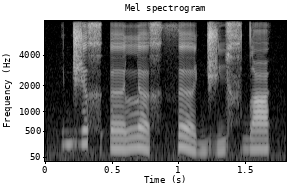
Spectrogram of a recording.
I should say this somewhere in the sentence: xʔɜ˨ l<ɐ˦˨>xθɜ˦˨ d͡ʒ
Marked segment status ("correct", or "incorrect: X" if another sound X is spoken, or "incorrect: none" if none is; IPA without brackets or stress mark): correct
